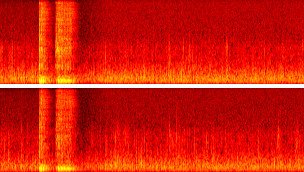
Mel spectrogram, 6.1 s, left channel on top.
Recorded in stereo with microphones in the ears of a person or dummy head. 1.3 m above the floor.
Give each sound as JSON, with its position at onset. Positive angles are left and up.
{"t": 0.8, "sound": "a drill", "side_deg": 40, "distance_m": 3.0}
